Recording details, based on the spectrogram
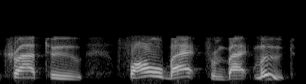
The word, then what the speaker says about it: Bakhmut: The Russians have encircled Bakhmut, I guess. Is that how you pronounce that city? – Yeah, Bakhmut.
